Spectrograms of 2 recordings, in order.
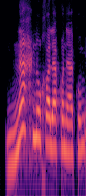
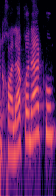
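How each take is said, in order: First: نحن given weight before خلقناكم; stress on نحن. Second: Said in the usual way. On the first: Shown as a demonstration. Teacher contrasting the verse with and without نحن, stressing نحن. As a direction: lean on نحن to show emphasis. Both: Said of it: "instead of just saying".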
